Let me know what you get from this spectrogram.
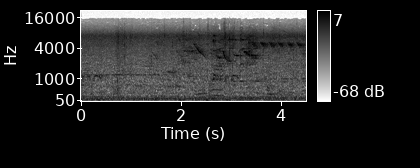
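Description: Small bird chirping: scattered high, sliding chirps from about halfway in, then a quick run of short, high, falling notes repeated several times a second, over a steady low background rumble.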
